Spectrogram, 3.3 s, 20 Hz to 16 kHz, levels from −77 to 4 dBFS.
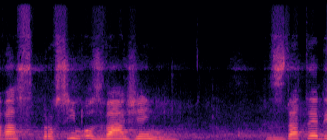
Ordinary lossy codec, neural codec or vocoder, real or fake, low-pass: Opus, 32 kbps; vocoder, 44.1 kHz, 128 mel bands every 512 samples, BigVGAN v2; fake; 14.4 kHz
